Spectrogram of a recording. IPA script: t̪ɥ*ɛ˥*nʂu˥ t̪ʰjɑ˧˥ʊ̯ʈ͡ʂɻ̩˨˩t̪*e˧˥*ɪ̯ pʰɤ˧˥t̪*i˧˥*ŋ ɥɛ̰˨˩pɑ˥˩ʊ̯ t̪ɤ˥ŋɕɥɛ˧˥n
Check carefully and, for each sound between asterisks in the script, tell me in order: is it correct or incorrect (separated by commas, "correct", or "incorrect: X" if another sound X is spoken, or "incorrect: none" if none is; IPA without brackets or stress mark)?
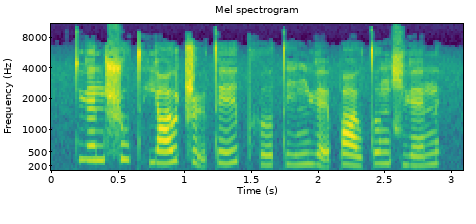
correct, correct, correct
